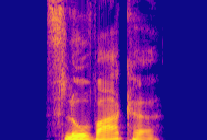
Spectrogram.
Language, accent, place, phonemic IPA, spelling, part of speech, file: German, Germany, Berlin, /sloˈvaːkə/, Slowake, noun, De-Slowake.ogg
- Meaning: Slovak (native of Slovakia)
